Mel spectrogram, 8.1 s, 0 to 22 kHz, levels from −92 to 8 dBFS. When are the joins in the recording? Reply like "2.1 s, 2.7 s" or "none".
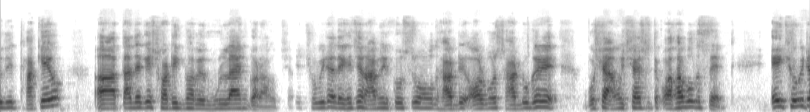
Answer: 3.1 s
